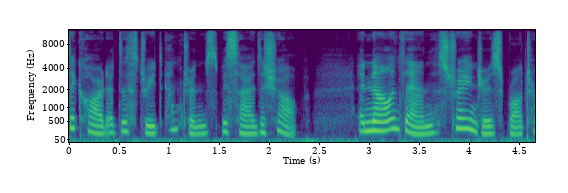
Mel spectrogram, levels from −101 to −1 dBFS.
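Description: Speech recording with no audible technical faults.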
